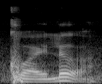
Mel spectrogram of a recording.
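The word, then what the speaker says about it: 快乐: उसके लिए जो वर्ड चाइनीज़ में यूज़ किया जाता है उसके पिनियन है QUAILE, दोनों पे फोर टोन है, तो ये प्रोनाउंस किया जाएगा ख्वाइल।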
